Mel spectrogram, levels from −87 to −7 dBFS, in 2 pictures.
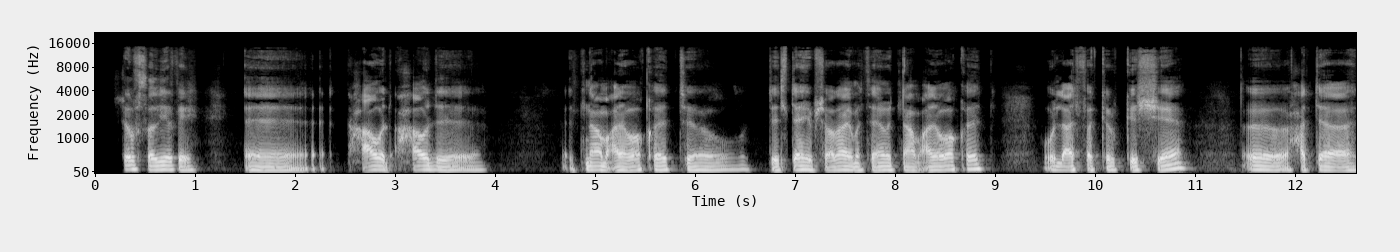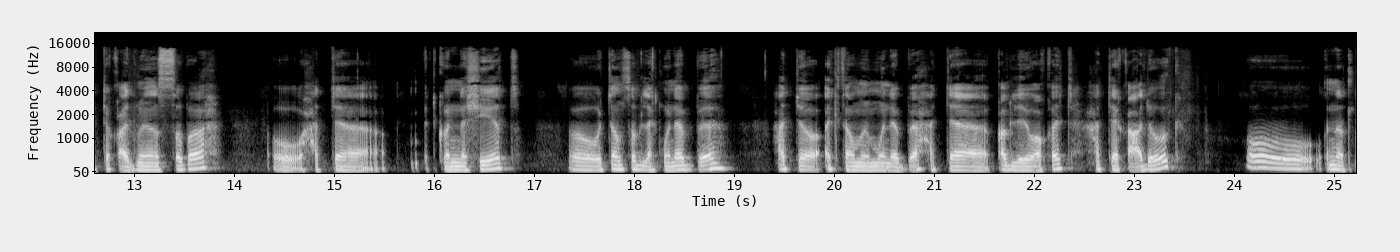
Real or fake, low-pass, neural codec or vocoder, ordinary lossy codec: fake; 14.4 kHz; vocoder, 48 kHz, 128 mel bands, Vocos; none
